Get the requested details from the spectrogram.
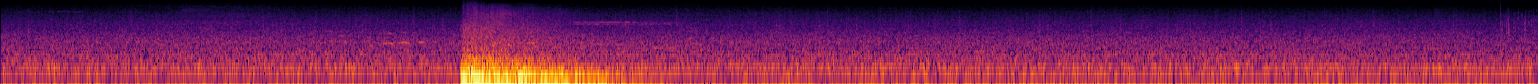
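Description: Flames crackle and roar steadily.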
